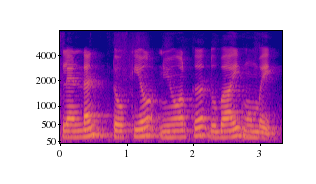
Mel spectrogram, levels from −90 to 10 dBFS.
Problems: none marked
